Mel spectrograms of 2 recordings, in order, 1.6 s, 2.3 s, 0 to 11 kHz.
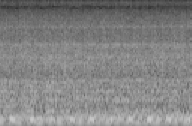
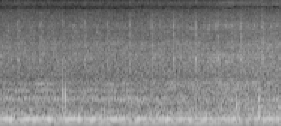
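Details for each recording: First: Rebuilt V8 in a Chevy C10 pickup after a valve adjustment for a valvetrain knock, heard through a half valve cover. One valve was possibly too tight and collapsing the hydraulic lifter. It now idles with an even low pulse and no tick or knock. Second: Chevy C10 pickup with a freshly rebuilt engine at idle: quick, even ticking keeping pace with the idle over a steady hum, a valve train noise traced to loose rockers that need valve adjustment.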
